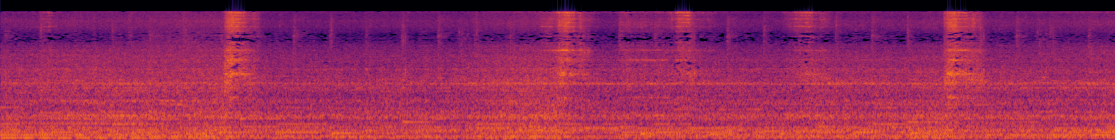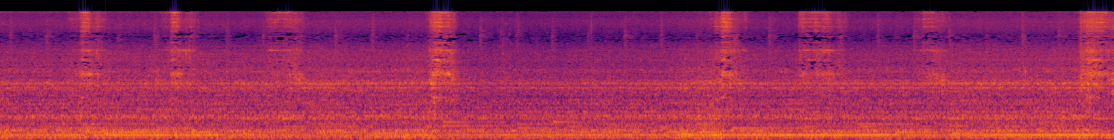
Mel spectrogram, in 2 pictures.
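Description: A band saw motor hums and its blade whirs steadily.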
